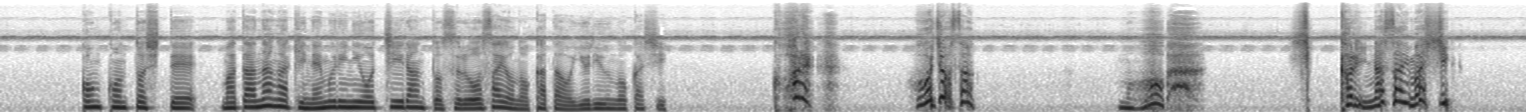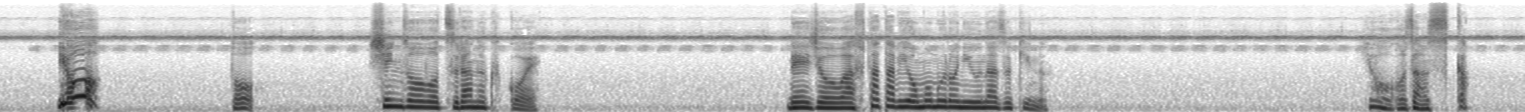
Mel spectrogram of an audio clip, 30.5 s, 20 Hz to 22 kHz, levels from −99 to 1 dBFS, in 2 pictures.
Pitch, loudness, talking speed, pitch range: 190 Hz, -20 LUFS, 155 characters per minute, 165-210 Hz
